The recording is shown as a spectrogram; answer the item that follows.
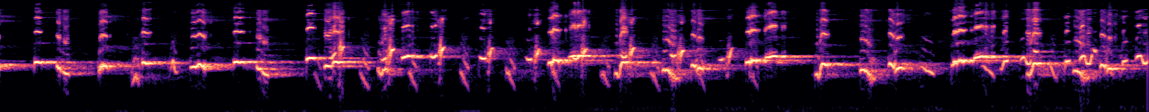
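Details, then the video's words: Crocok-cokan singing a master song used for training songbirds: a rapid, scratchy chatter of clipped whistled phrases with sharp clicks, nearly continuous, plus a faint low hum in the background. "crokcokan gacor siap jadikan masteran kicauan"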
